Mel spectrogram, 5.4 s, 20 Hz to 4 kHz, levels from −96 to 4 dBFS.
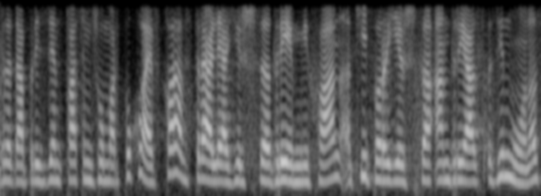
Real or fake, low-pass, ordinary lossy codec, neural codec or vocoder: fake; 3.6 kHz; none; codec, 16 kHz, 0.8 kbps, ZipCodec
